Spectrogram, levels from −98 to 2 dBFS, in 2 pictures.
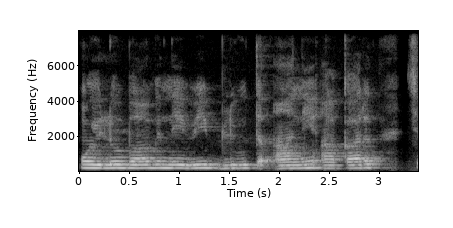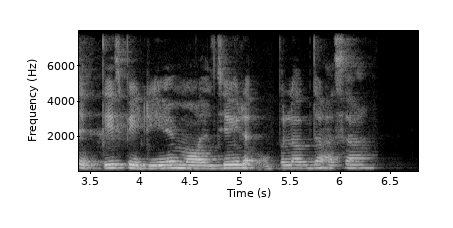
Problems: none marked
